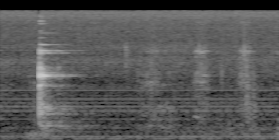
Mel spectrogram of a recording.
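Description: Quiet room tone with one short click about a third of a second in, then a few faint ticks: a metal 'third hand' clamp being handled on a steel polished rod.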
